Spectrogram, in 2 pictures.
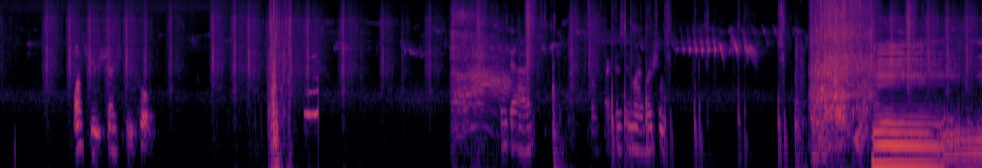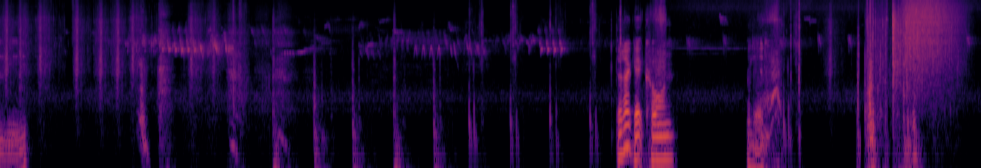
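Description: Footsteps crunch over dirt and gravel.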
